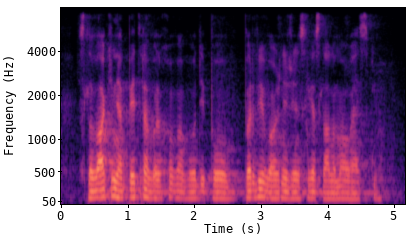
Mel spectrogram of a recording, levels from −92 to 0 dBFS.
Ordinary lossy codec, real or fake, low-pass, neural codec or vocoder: none; fake; 7.2 kHz; vocoder, 22.05 kHz, 80 mel bands, WaveNeXt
